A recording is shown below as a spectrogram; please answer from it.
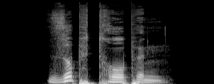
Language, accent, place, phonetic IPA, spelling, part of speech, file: German, Germany, Berlin, [ˈzʊpˌtʁoːpn̩], Subtropen, noun, De-Subtropen.ogg
- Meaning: subtropics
